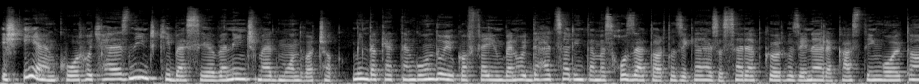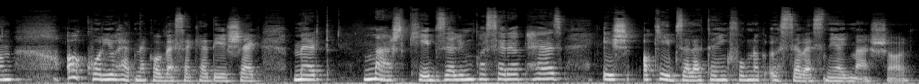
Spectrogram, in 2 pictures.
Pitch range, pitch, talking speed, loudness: 190-225 Hz, 205 Hz, 135 wpm, -13 LUFS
